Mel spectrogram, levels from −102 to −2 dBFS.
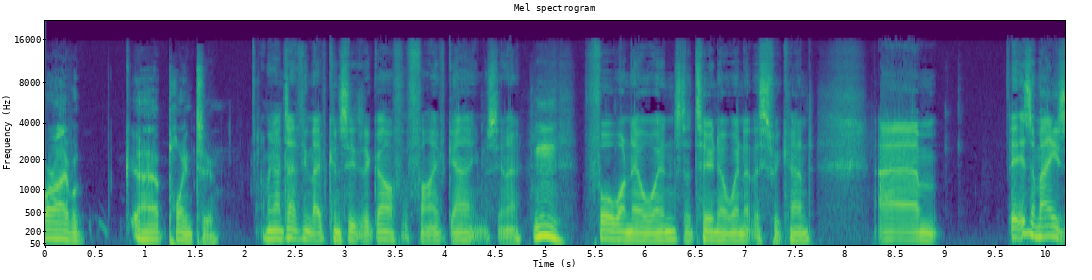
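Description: The speech recording carries no audible technical faults anywhere in its duration, with the signal holding steady throughout.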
